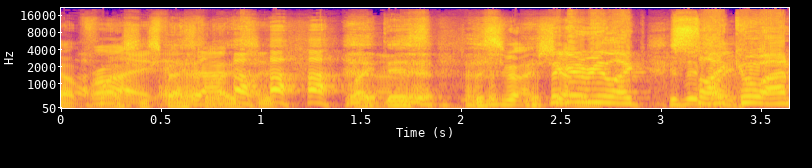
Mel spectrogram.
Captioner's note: laughing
